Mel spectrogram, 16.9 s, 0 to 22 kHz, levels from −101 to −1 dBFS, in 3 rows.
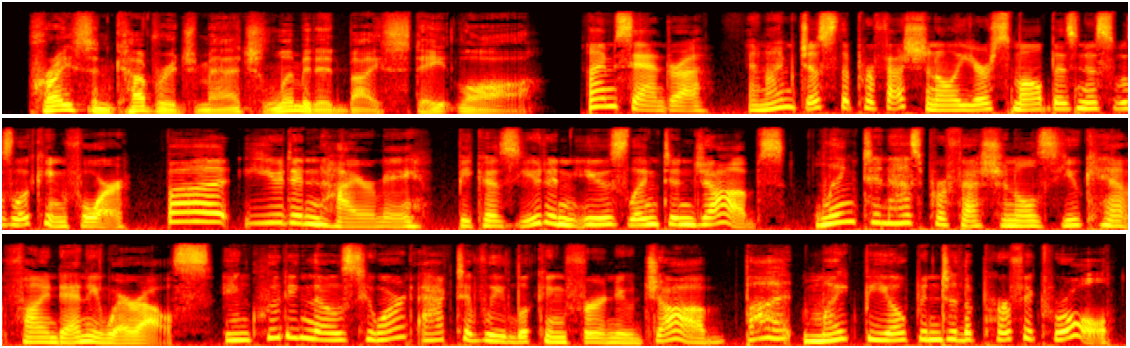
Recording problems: none

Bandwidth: 14.5 kHz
